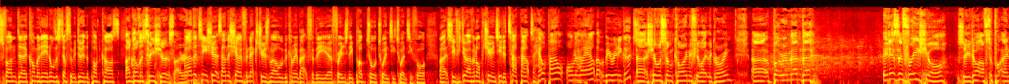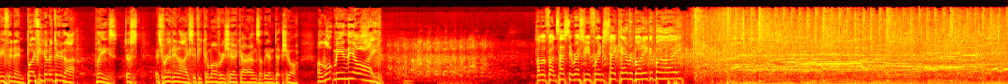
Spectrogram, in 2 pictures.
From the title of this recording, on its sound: Live from Edinburgh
